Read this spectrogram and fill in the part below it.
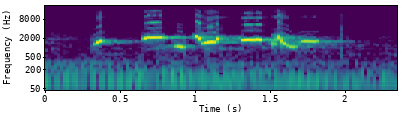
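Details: Decoy white-rumped shama in a cage whistling a short varied phrase: clear sustained tones with quick slurs and downward twists, repeated in close succession over a low background hum.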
